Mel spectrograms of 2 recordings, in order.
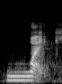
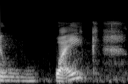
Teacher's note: you can see when I say white my lips are rounded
